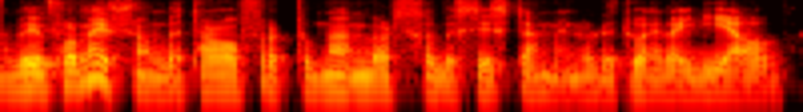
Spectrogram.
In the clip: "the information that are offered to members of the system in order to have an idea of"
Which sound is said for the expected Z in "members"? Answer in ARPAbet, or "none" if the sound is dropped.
S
